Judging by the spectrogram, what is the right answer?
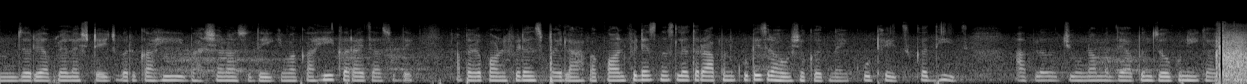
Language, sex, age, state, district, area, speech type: Marathi, female, 18-30, Maharashtra, Ratnagiri, rural, spontaneous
